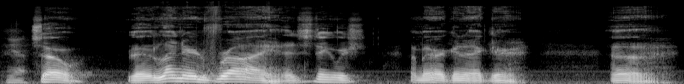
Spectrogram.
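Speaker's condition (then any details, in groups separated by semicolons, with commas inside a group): Parkinson's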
